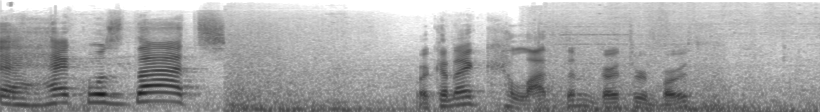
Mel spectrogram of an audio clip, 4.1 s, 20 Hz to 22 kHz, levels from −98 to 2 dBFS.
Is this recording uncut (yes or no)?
no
